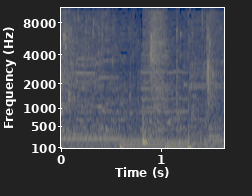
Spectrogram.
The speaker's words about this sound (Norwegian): Da tar vi iskaldt vann. Hvor mye var det igjen av det? Det er 3 dl. Supert. 3 dl vann, iskaldt vann.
